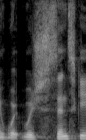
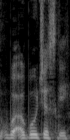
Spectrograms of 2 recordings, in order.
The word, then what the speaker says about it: Wojcicki: Winski, is that how you pronounce it? Yes. Wiski.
